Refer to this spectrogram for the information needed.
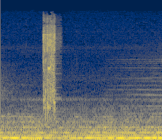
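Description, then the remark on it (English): A single camera shutter fires in the dark, a sharp mechanical snap lasting a fraction of a second, against a steady low electrical hum with no talking. “Okay. Let's start flashing.”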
